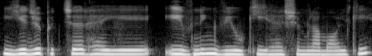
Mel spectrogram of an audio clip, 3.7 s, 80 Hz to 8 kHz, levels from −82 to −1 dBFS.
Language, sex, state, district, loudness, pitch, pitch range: Hindi, female, Himachal Pradesh, Shimla, -13 LUFS, 205 Hz, 195-220 Hz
